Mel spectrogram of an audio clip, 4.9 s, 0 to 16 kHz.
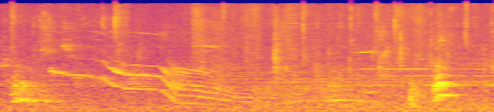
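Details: Labrador Retriever puppy, 3.5 weeks old, playing with littermates and filmed with a Kodak EasyShare Z5120, lets out a long, falling whine that slides steadily downward, followed by softer whimpers and one short, sharp yelp near the end.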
